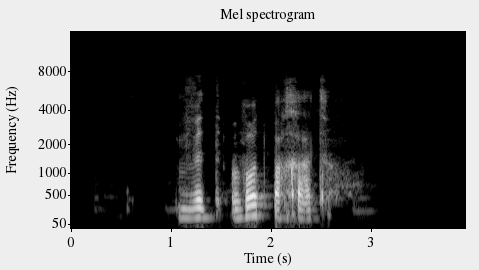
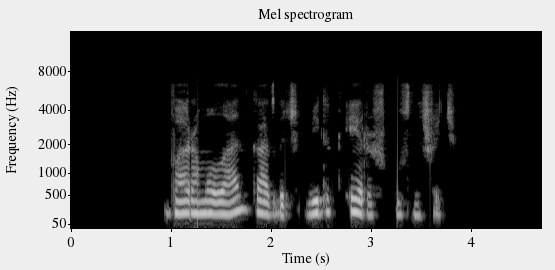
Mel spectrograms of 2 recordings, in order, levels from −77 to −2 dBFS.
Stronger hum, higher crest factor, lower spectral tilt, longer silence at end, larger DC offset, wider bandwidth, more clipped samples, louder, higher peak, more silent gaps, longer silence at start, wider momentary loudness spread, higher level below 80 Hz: neither; about the same, 20 dB vs 18 dB; about the same, -7 dB/octave vs -6.5 dB/octave; first, 1.25 s vs 0.85 s; neither; about the same, 7.4 kHz vs 6.8 kHz; neither; first, -19 LUFS vs -26 LUFS; first, -2 dBFS vs -10 dBFS; second, none vs 3.18-3.24 s; first, 1.1 s vs 0.95 s; first, 17 LU vs 13 LU; about the same, -66 dBFS vs -68 dBFS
